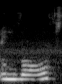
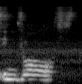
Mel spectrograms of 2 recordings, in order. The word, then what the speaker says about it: involved: And then my job involves that is the R the R sound not the O sound. So we don't say involve it's involved.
